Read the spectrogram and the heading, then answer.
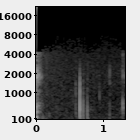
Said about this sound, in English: Excuse me. Kind of burping a little bit. I'm sorry.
